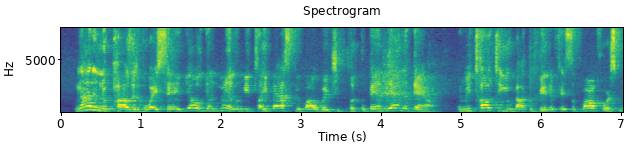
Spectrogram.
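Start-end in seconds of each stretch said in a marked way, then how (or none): none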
